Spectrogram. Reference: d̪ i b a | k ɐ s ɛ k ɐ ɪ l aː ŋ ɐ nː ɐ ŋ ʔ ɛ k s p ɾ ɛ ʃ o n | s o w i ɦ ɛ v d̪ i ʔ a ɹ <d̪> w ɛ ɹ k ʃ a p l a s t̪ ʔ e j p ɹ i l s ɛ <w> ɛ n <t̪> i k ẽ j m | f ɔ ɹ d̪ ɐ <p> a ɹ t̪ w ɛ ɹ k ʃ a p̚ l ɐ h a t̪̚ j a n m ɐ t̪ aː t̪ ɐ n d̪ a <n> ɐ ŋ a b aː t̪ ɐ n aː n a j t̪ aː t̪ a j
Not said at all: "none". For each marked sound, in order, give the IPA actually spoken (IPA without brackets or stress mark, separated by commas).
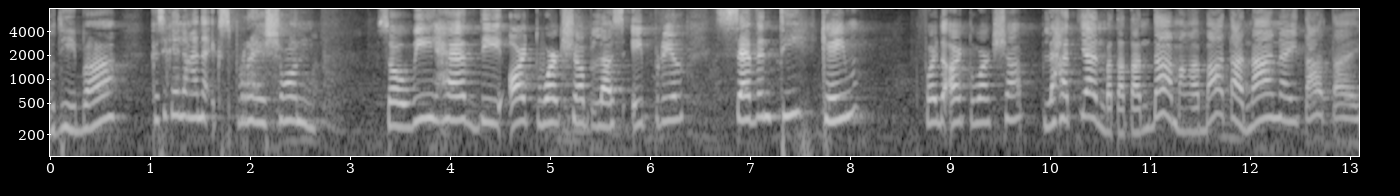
t̪, v, t̪, ʔ, m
